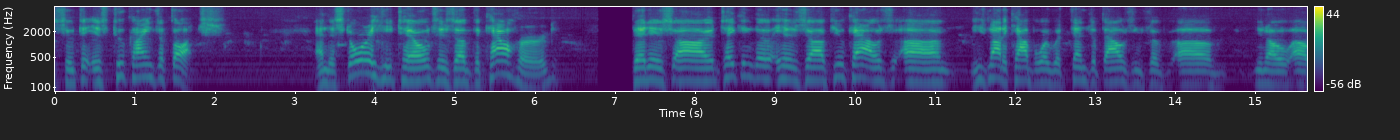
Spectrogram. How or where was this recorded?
video call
